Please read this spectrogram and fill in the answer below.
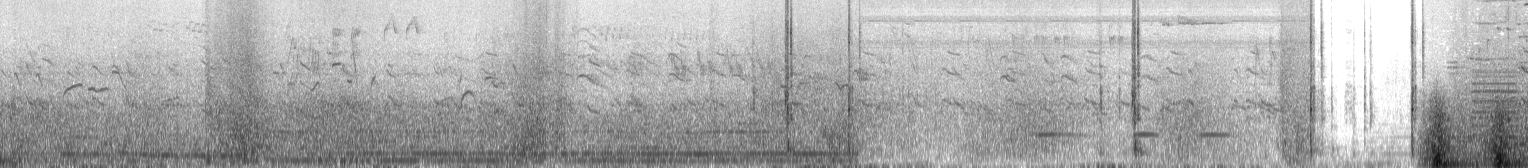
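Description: Layered ambience: a steady low hum with bird chirps over it for the first half. It thins to a quieter background with a few short tones, drops out briefly, and then a loud swelling whoosh rises near the end.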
